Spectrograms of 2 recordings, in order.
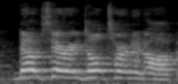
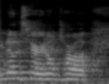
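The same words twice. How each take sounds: First: Loud, high-pitched plea; retold shout. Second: Said in the usual way. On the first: Begging cameraman Terry to keep filming, loud shout. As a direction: yell it at the cameraman, much higher and louder. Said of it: "And I was like".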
